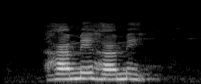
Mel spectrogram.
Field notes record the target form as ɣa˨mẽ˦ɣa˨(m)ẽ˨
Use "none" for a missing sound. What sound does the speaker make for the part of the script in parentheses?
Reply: m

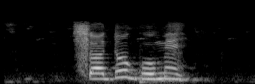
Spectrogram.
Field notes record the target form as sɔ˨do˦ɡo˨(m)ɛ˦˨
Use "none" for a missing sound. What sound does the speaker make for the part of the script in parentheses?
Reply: m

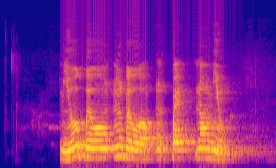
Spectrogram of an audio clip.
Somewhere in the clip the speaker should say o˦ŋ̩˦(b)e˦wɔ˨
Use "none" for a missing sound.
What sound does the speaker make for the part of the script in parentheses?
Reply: ɡ͡b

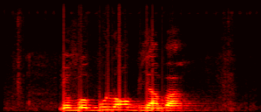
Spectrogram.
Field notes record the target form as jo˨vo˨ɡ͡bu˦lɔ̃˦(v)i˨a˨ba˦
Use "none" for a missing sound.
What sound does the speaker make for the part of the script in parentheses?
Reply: b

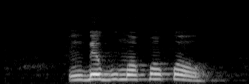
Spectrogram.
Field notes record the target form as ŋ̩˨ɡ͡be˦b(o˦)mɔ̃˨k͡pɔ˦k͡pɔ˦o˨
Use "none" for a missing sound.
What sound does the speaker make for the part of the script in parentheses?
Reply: u˦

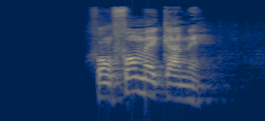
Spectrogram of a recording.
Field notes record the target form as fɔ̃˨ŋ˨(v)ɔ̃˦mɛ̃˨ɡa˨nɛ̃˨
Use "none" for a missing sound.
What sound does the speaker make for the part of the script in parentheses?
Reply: f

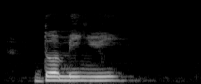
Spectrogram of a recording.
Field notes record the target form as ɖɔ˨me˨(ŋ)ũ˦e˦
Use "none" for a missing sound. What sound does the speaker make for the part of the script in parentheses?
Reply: ɲ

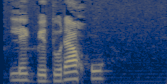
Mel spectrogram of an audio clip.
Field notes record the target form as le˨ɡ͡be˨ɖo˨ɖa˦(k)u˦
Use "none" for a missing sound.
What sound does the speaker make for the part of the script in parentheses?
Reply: x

